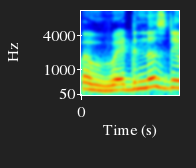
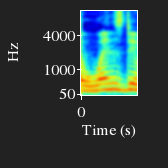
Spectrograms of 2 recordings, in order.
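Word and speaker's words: Wednesday: और कुछ स्पेलिंग्स है, जैसे कि आप वेडनेसडे बोलते हैं ना, वेडनेसडे, तो गलत हो जाएगा। यहाँ पर भी क्या है? डी साइलेंट है, वेंसडे बोलेंगे। आप क्या प्रोनाउंस करेंगे? वेंसडे।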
